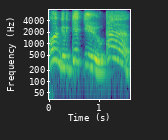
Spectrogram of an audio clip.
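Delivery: shrill, super high-pitched villain voice. Speaker describing to a co-host how a female character sounded: very shrill voice. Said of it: "Very shrill and very like".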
